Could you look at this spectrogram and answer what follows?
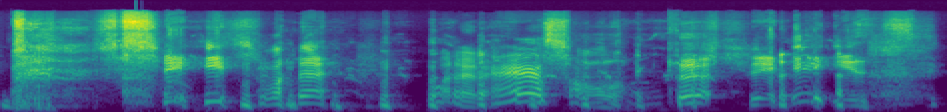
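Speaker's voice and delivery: high, laughing disbelief; reacting to a friend's cruel joke, laughing. Real, not acted. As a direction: laugh through the words in shock.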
